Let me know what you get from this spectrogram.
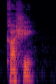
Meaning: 1. to crash-land 2. to crash
- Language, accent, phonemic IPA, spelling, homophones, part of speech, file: French, France, /kʁa.ʃe/, crasher, cracher, verb, LL-Q150 (fra)-crasher.wav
